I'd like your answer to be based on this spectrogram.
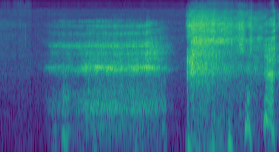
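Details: Adult man's loud rough snoring recorded by a roommate at night without his CPAP: a long rattling inhalation, a brief pause, then a burst of harsh, fluttering snorts.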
